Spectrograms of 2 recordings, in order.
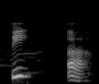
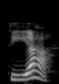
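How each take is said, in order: First: "ti-a" with strong, long "ti", then separate "a"; stress on i. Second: "tia" run together, stress thrown onto final "a"; wrong stress on a. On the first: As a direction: lean on the i of "ti-a", breaking before "a". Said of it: "Suena más la i". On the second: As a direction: say "tia" as tiÁ, one joined syllable. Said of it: "Dete cuenta en la pronunciación, no es". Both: Shown as a demonstration.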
